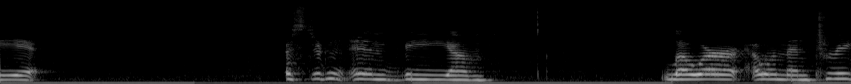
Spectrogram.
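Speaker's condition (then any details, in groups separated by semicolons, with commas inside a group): Triplegic cerebral palsy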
